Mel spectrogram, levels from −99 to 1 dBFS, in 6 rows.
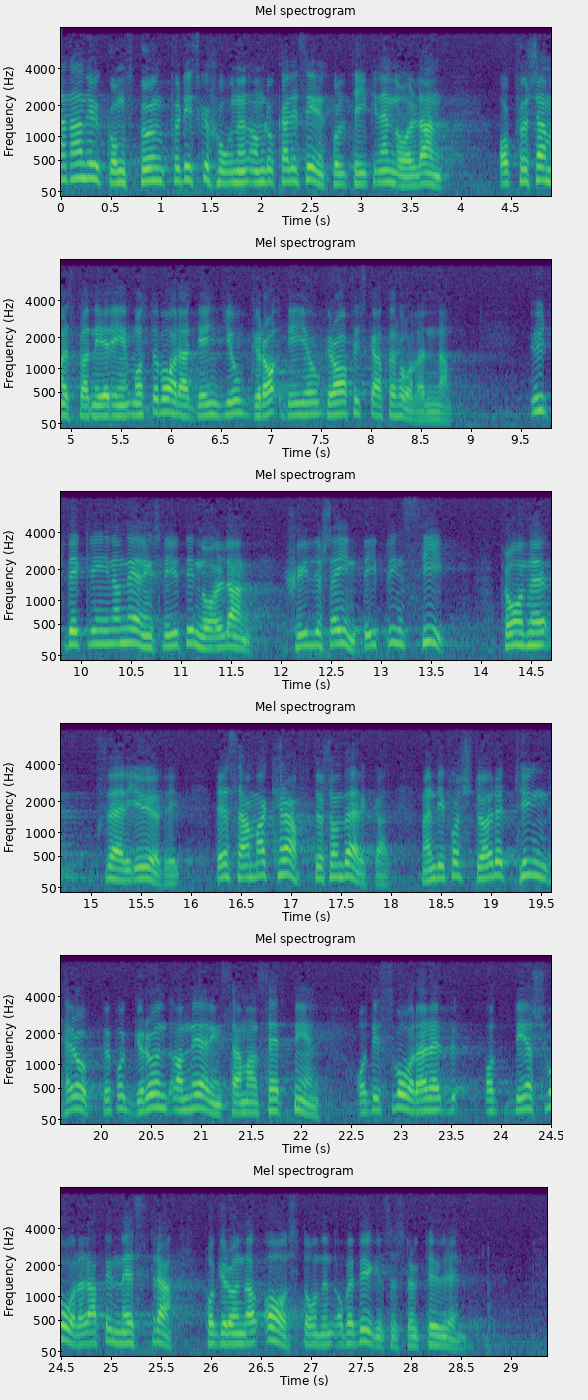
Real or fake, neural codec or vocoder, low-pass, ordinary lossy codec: fake; vocoder, 22.05 kHz, 80 mel bands, Vocos; 7.2 kHz; Opus, 64 kbps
